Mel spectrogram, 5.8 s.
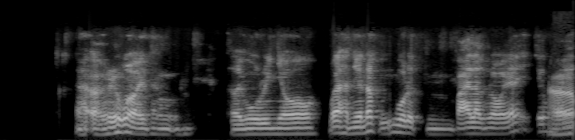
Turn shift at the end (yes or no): yes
